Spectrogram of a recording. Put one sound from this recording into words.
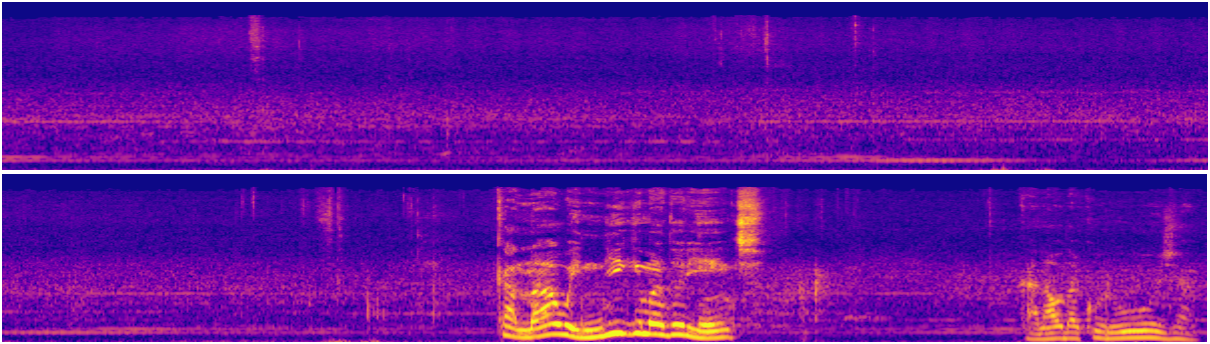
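Playing cards are laid down softly, one after another.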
